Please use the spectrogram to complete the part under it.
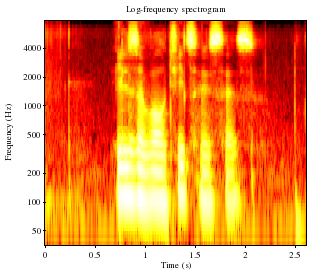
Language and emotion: Russian, neutral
